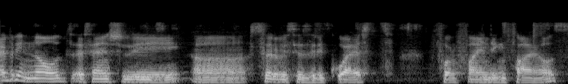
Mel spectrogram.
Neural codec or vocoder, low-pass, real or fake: vocoder, 24 kHz, 100 mel bands, Vocos; 7.2 kHz; fake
